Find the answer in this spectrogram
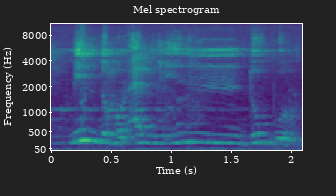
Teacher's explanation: عند الدال ضاغط في المخرج عشان الدال حرف شديد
